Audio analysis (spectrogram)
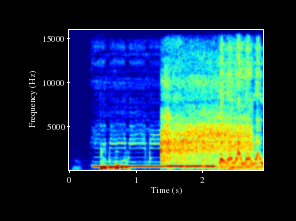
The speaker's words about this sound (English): The modem sound. Dial-up. Oh, you kids today, you don't even know.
